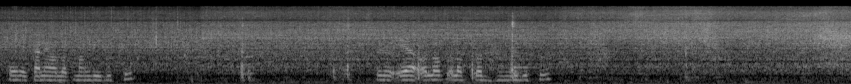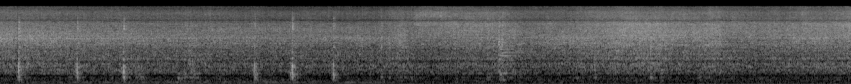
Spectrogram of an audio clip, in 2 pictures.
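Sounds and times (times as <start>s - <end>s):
food sizzling in oil: 0.0s - 17.0s
spatula knocking on pan: 8.7s - 10.0s.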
